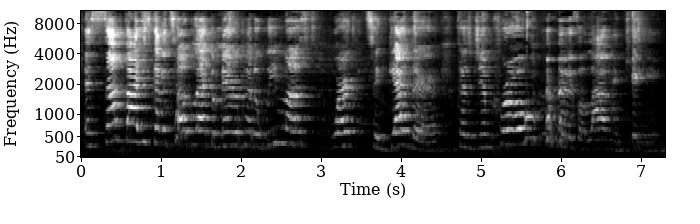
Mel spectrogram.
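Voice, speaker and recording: A woman performing a spoken word poem live on a club stage, rhythmic and building from hushed lines to loud declamation. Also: sits high, moderate pace. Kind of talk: slam poetry performance. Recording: echoey club recorded from far off.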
